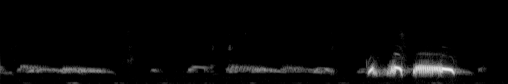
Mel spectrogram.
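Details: Spotted dove cooing in the 'thúc' luring voice for calling in wild doves; soft, drawn-out low murmurs lead to one loud hoarse phrase of short stuttered notes and a longer coo at the end.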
